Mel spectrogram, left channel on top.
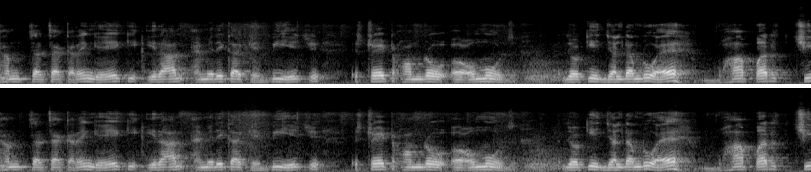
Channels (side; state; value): both; normal; correlation 0.89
